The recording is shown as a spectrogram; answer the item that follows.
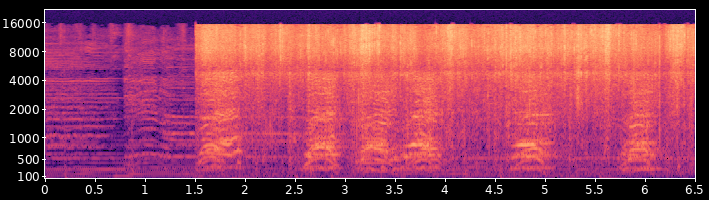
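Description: Background music with held notes, cut off about one and a half seconds in by louder live sound of several young people's voices talking and calling out over outdoor noise.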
